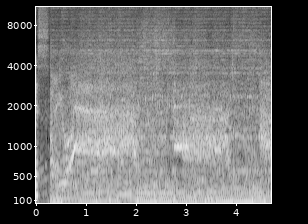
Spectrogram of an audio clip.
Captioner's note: singer screaming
